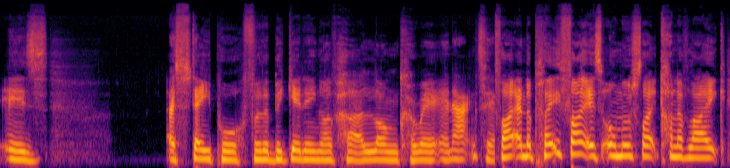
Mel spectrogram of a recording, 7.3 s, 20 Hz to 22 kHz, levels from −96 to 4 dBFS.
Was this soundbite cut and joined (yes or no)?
yes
